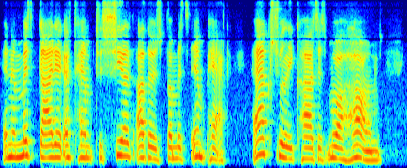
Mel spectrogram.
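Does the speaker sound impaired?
Yes: deafness; hearing loss, invisible disability; others remark speaks well for a deaf person, deafness not apparent from speech.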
